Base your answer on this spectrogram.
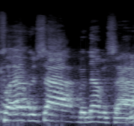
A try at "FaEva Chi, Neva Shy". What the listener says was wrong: You said 4. Nobody in Chicago pronounces their R's.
